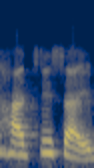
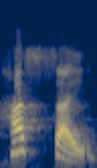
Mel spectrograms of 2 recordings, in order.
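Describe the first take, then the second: First: The middle has a full 'chi' syllable. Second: The middle has a held double 's' sound. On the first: This is the form the regular pattern predicts. The speaker calls it wrong. "according to pattern, it should be hachisai" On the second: This is the actual irregular form. The speaker calls it right. "it is an exception. So eight years old is pronounced as hassai"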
